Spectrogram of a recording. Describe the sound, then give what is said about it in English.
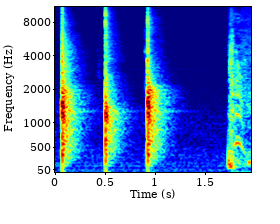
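Hand clapping at a comedy show: three sharp, evenly spaced claps, each with a quick decay, followed by a brief, softer burst with a voice. “Don't clap for that.”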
